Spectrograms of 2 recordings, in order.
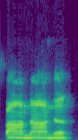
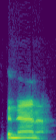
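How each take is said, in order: First: It is said with a German accent. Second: It is said with a North American accent. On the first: "In German it's banana" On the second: "But then in North American it's banana"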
